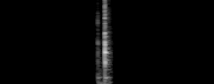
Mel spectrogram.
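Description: A mouse button clicks once.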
